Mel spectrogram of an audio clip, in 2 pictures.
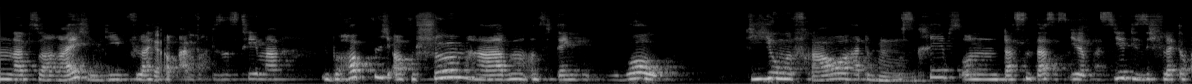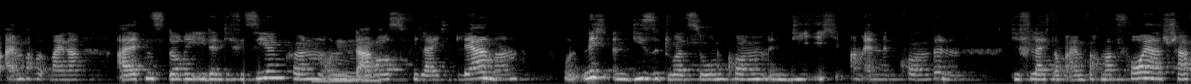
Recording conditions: video call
